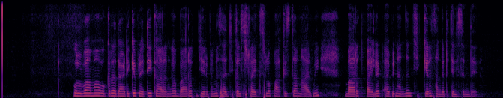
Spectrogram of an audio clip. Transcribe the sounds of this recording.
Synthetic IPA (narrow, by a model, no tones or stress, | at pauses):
pulʋaːmaːuɡɐɾɐd̪aːʈikipɾɐt̪iːkaːɾɐŋɡaːbʱaːɾɐt̪̚d͡ʒɐɾipinɐsɐd͡ʒikɐlsʈɾɐjkslo̞ːpaːkist̪aːnaːɾmibʱaːɾɐt̪pɐjlɐʈɐbʱinɐnd̪ɐmt͡ʃikːinɐsɐŋɡɐʈit̪elisind̪e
